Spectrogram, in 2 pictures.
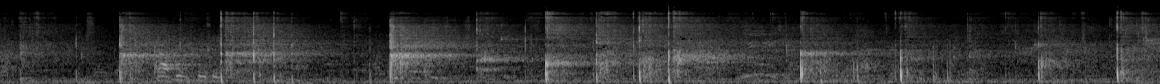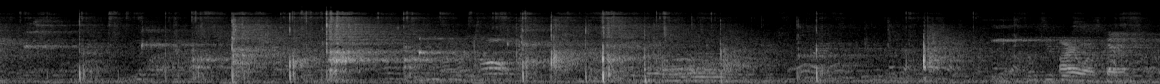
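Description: Pickleball rally: repeated sharp pops of paddles striking the plastic ball and the ball bouncing on the court, at uneven intervals of about half a second to a second and a half, with a short echo from the large hall. People's voices call out between shots.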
